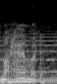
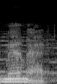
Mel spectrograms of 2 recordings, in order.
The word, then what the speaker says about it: Muhammad: yehuda's Hebrew English dictionary it is correctly pronounced as Muhammad not mahmet so how we're going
